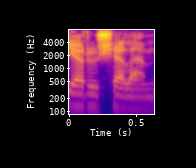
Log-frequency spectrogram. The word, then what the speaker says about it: Jerusalem: in it's quick aside it's yerusalem not Jerusalem I mean you can say Jerusalem I'll probably say Jerusalem but I like to use the the closer to closer to home pronunciation and maybe I'm butchering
